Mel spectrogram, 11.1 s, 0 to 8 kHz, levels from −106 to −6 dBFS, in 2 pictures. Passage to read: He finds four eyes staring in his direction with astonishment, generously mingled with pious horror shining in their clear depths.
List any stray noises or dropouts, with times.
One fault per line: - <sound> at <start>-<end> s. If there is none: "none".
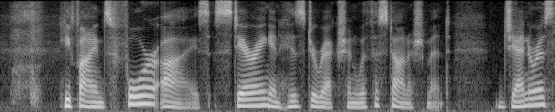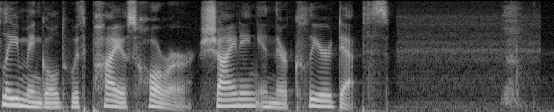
- sniff at 0.1-0.5 s
- sniff at 10.5-10.9 s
